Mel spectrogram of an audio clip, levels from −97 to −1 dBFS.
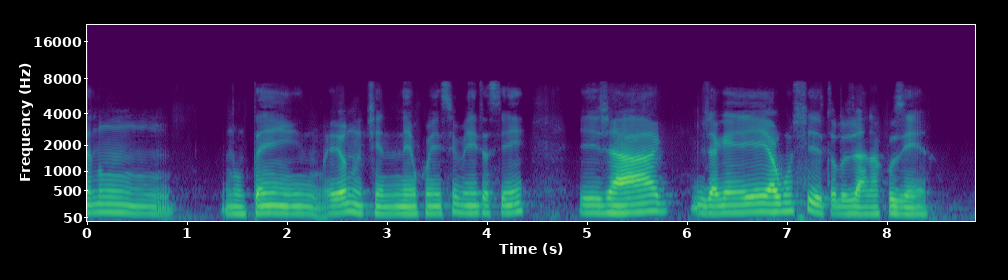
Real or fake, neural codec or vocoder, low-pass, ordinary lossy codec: fake; codec, 16 kHz, 4 kbps, X-Codec, HuBERT features, trained on balanced general audio; none; none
